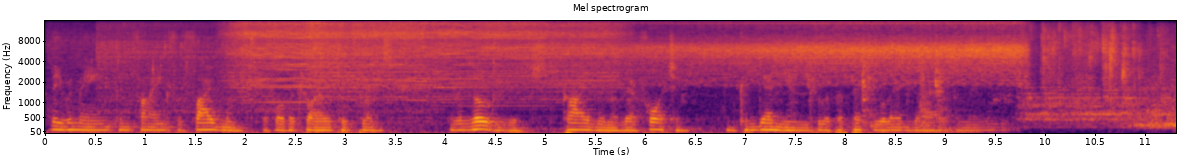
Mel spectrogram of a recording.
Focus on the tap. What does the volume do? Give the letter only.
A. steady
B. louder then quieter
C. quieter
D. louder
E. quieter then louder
D.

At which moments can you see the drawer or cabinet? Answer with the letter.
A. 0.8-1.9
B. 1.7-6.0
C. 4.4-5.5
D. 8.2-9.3
D.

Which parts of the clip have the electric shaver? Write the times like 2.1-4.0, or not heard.
1.7-6.0.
